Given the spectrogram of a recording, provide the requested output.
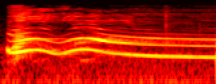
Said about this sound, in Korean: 아, 엄마 찾는 소리인데요, 여우가? 대화가 되는데.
